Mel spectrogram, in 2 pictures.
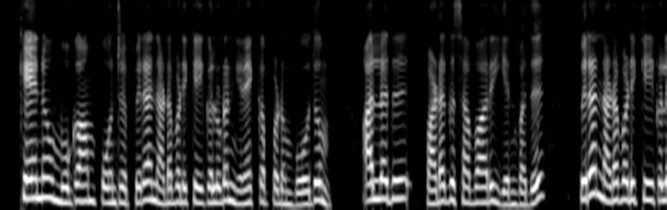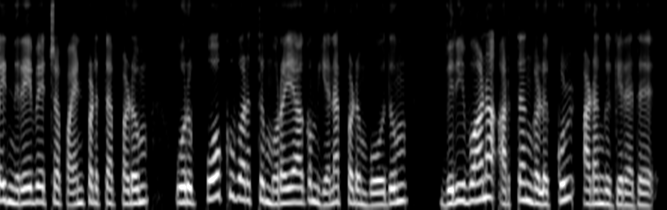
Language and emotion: Tamil, neutral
